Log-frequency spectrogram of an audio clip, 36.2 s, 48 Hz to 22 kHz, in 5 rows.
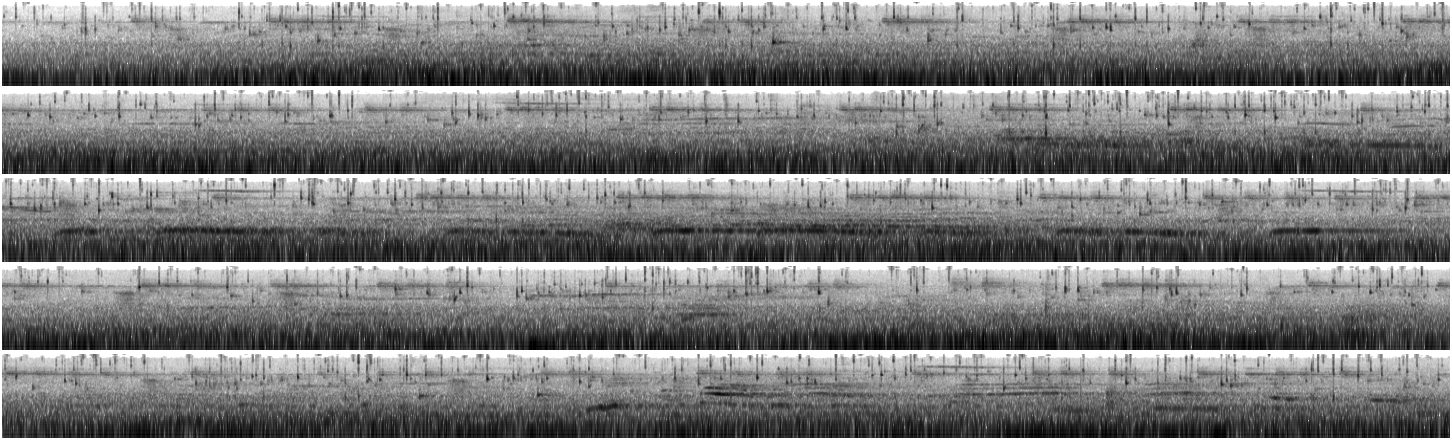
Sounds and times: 0.0s rill, giving water to the pond 36.2s
2.5s children playing 3.2s
22.6s children playing 25.5s
30.7s children playing 36.2s

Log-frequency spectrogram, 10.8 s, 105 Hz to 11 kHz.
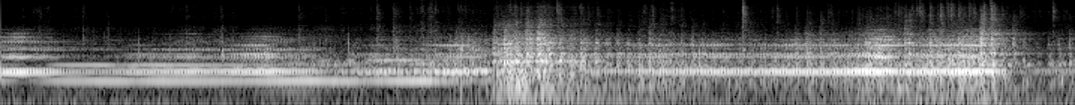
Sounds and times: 0.0s wind 10.7s
0.2s rusty gate 10.7s

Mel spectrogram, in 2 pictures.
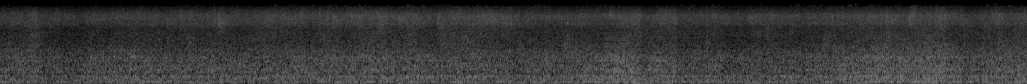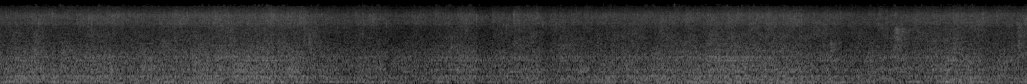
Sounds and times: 0.0s rain 20.5s

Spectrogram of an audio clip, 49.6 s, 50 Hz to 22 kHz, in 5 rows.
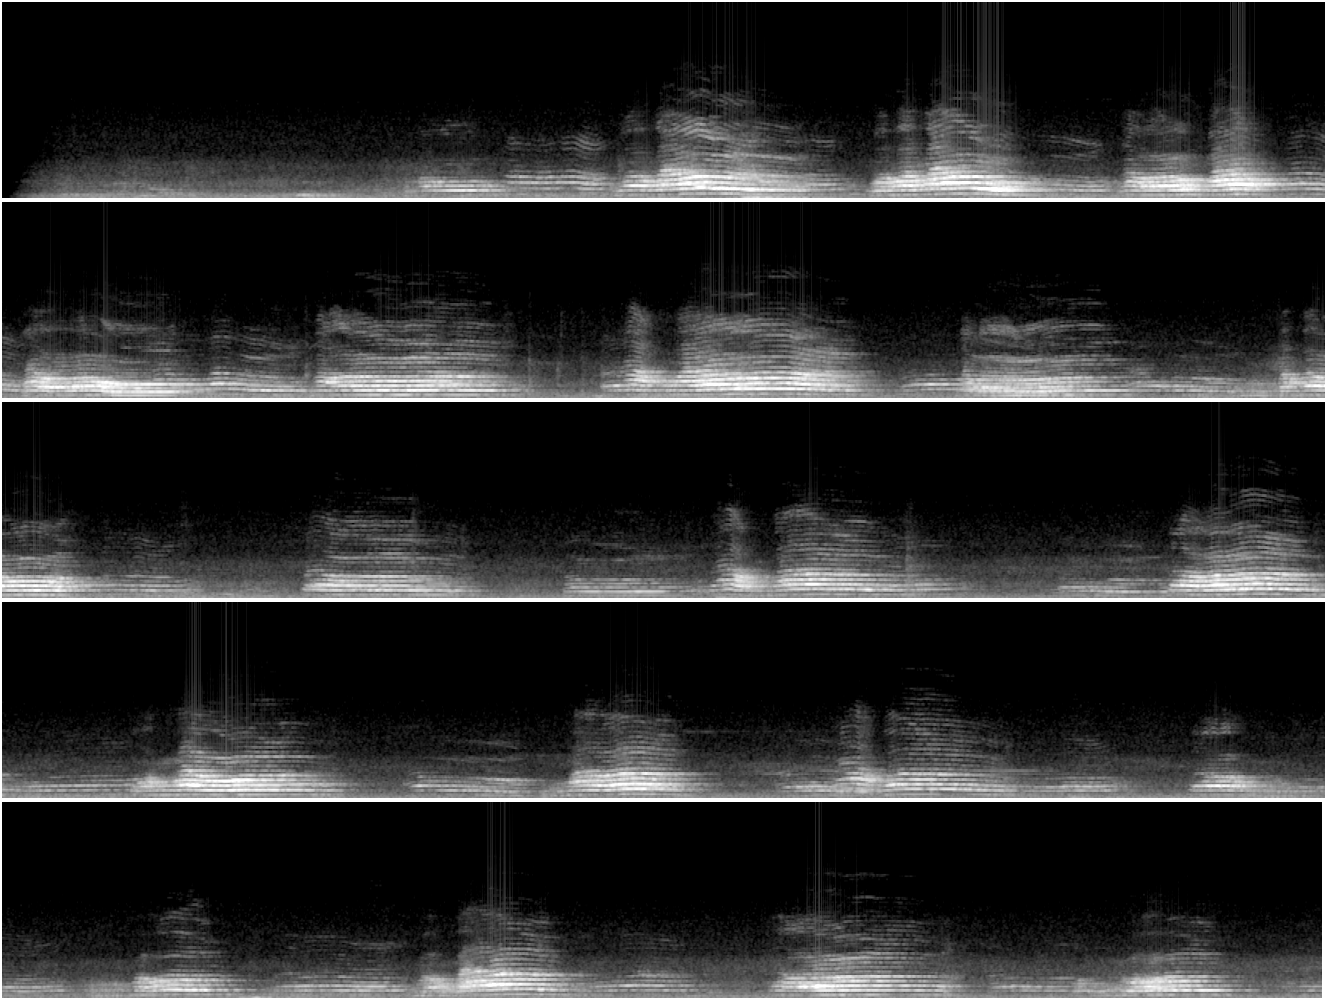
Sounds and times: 3.1s Cats wailing 13.8s
14.4s Cats wailing 21.3s
22.1s Cats wailing 23.4s
24.1s Cats wailing 27.0s
27.8s Cats wailing 49.5s

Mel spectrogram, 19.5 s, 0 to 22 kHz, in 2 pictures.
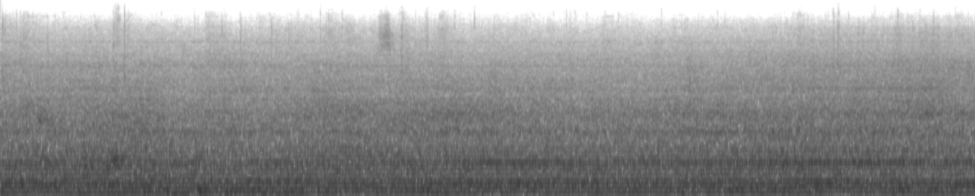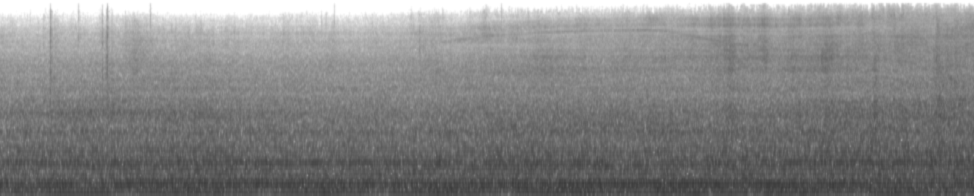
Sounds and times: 0.0s drops of water reverberated of the terminal walls 19.4s
0.0s hum of all the different machinery and vehicles operating on the runway 19.4s

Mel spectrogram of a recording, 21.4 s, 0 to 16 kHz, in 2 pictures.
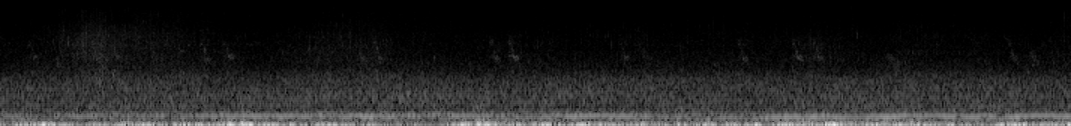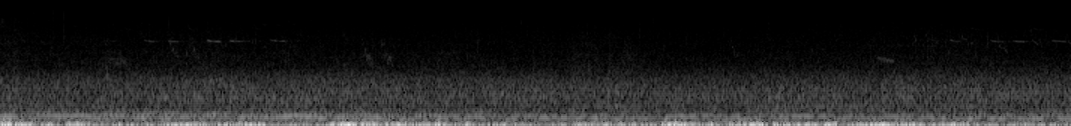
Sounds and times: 0.0s bridge sings with the wind 21.4s

